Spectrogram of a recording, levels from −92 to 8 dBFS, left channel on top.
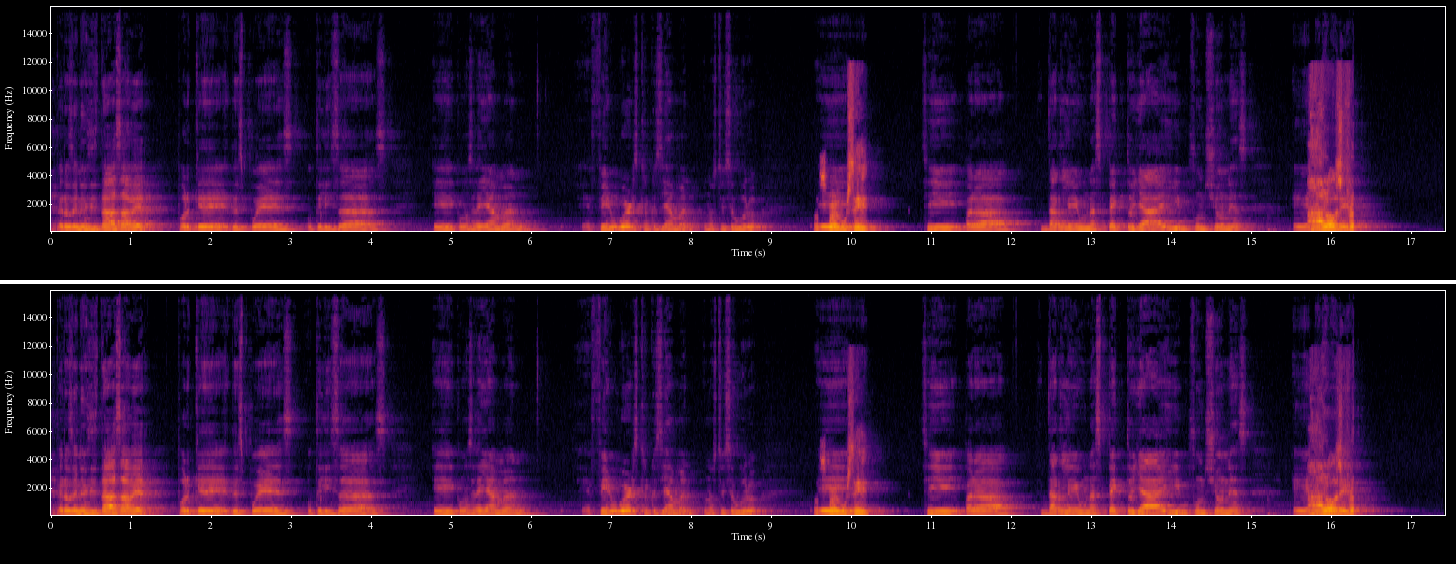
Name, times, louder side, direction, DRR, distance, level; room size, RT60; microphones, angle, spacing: voice 1, 0.0-4.2 4.8-6.0 6.6-9.0 9.6-10.2 10.9-12.1 12.4-15.0 15.5-16.3, right 1 dB, 25° right, 1.1 m, -27 dB
voice 2, 9.5-10.2 15.7-16.3, left 2 dB, 25° left, 0.7 m, -21 dB
18.5 x 18.5 x 7.7 m
head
